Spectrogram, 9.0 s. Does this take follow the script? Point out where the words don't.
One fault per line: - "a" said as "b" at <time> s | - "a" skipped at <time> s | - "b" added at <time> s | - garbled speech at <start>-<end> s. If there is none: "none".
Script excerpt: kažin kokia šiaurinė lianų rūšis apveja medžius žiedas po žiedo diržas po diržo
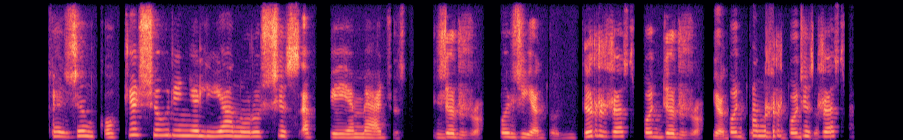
- "žiedas" said as "diržo" at 4.5 s
- garbled speech at 7.1-8.5 s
